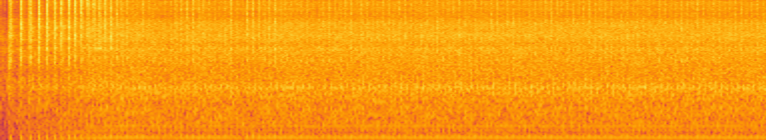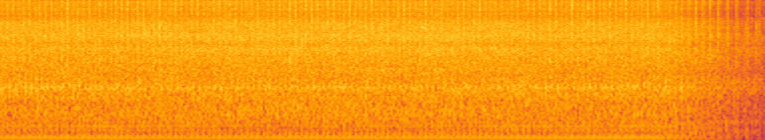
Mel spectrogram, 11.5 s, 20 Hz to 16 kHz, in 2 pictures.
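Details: Free Toro 21-inch self-propelled mower, unused two years, after fix-up and a run to burn off old deposits: small single-cylinder engine runs at a steady even pace with no misses or knocks, then shuts down cleanly; healthy, no valve adjustment needed.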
